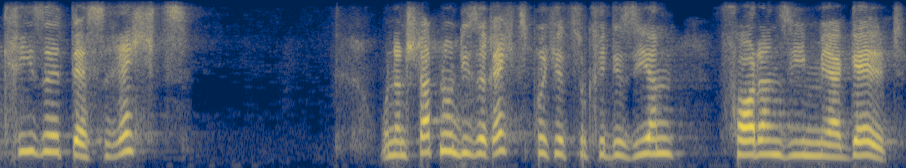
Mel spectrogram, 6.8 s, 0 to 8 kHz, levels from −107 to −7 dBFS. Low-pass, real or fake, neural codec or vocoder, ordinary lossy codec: 7.2 kHz; real; none; Opus, 32 kbps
